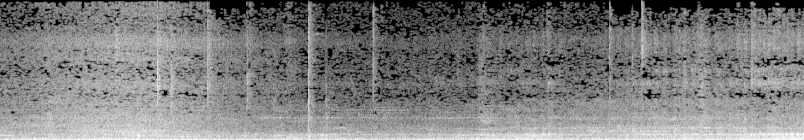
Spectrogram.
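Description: Small plastic parts click and tap against a circuit board being handled.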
